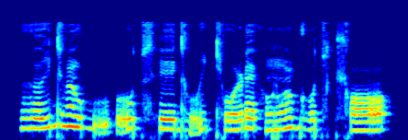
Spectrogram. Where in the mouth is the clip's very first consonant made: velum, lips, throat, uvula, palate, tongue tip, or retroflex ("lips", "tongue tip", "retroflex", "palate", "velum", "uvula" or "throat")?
throat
